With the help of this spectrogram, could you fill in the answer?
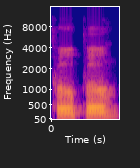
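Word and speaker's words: pūpū: see it normally so poopoo easy enough to pronounce it's just poopoo very repetitive so once more if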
